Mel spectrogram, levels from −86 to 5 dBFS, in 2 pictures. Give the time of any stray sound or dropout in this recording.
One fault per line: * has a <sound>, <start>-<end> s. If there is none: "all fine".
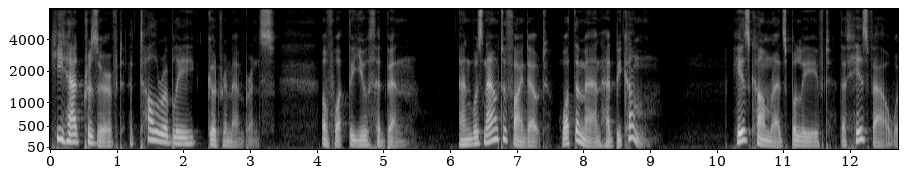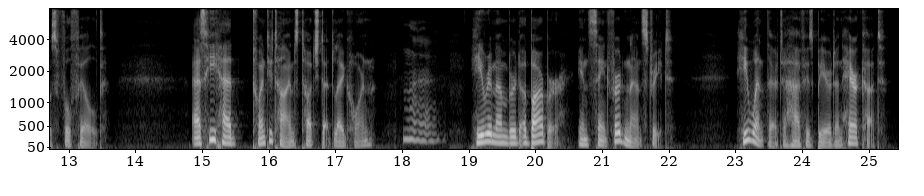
* has a laugh, 18.0-18.7 s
